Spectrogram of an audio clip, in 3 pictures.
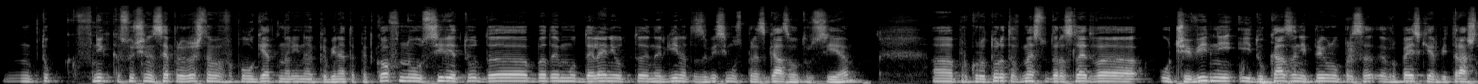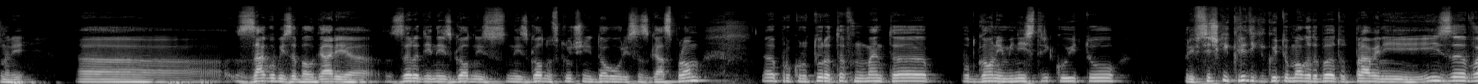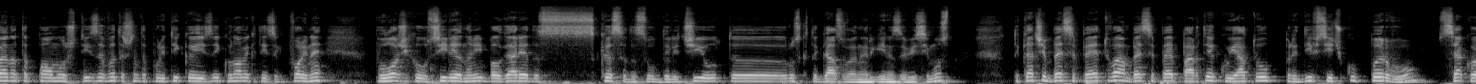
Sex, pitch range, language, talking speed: male, 125-155 Hz, Bulgarian, 145 wpm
